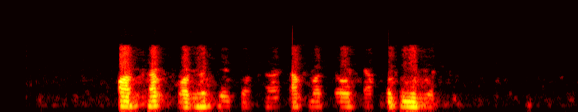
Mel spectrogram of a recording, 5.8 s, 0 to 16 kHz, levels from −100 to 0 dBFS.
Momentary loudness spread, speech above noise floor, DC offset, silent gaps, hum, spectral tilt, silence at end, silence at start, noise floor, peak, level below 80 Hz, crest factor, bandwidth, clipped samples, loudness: 22 LU; 56 dB; under 0.1%; none; none; -11 dB/octave; 1.45 s; 1.2 s; -88 dBFS; -8 dBFS; -72 dBFS; 26 dB; 4.1 kHz; under 0.1%; -32 LUFS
